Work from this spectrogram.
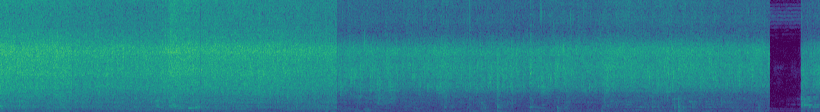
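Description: Lote fish (Bombay duck) fries in oil in a kadai at a seaside spot in Digha, a steady loud sizzle and hiss running on without a break before a short cutoff near the end.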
